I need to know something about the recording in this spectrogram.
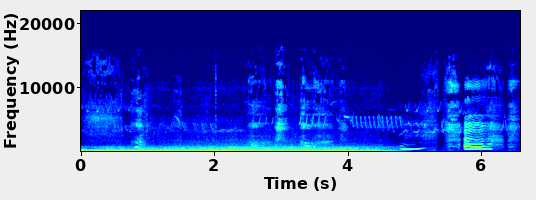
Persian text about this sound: بچه‌ها، این صدا رو میشنوی؟ کدوم صدا؟ چیزی نیست، احتمالا فقط یه پرنده عجیب بود.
